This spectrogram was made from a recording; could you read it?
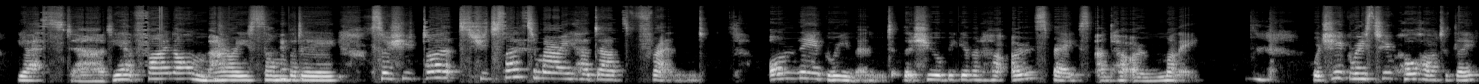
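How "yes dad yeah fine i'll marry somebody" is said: mock grudging, condescending, patronizing going-along tone. Retelling how a daughter answered her dad about marrying: mock-begrudging, patronizing reply. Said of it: "begrudgingly and kind of almost patronizingly is just like".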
